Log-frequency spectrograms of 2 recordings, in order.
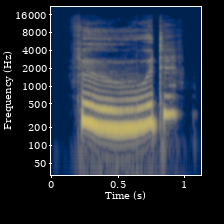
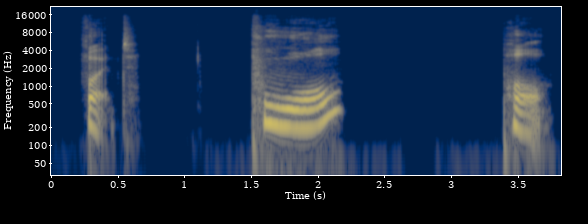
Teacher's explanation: one is definitely longer, double the length of a very neutral single vowel, fuwd, and the other one is super short, super relaxed, foot, pull, pull.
